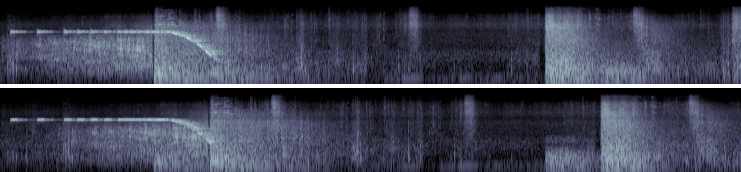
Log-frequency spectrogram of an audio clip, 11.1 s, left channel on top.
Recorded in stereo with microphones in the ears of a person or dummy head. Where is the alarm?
65° left (ahead or behind), 2 m.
